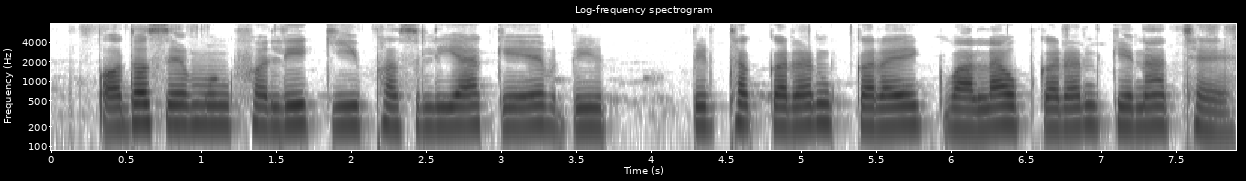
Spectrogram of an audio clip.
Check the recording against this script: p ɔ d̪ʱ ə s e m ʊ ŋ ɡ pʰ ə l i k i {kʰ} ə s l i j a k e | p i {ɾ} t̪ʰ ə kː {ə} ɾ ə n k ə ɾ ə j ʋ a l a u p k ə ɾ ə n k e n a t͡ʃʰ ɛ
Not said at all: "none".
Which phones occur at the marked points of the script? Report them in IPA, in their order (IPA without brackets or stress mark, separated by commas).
pʰ, ɾ, ə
